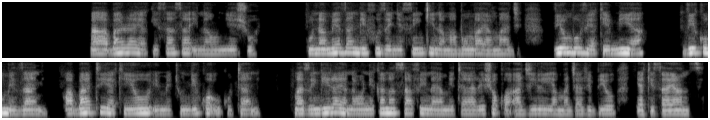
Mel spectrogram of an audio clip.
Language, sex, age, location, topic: Swahili, female, 25-35, Nairobi, education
